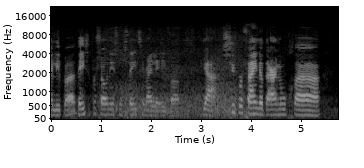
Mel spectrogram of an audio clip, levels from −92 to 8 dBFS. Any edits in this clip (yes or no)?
no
